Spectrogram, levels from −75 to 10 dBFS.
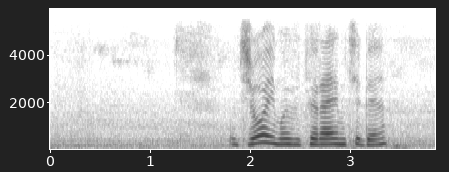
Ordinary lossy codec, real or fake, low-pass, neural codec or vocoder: none; fake; 5.4 kHz; codec, 16 kHz in and 24 kHz out, 2.2 kbps, FireRedTTS-2 codec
